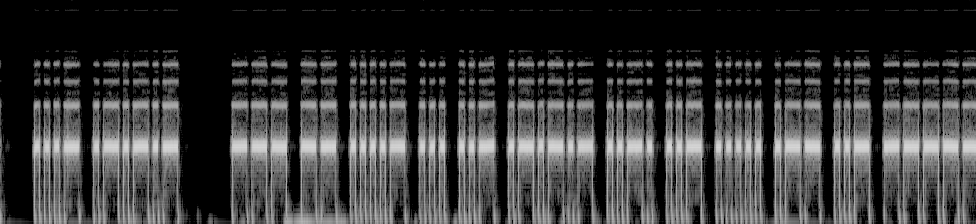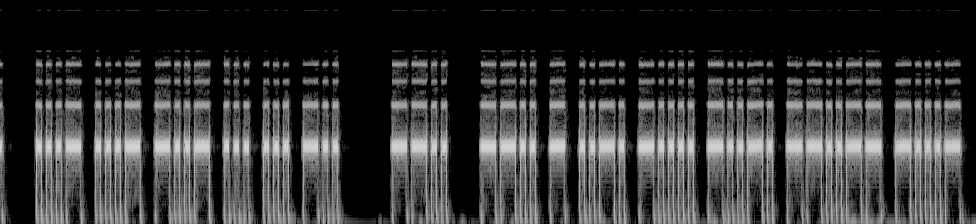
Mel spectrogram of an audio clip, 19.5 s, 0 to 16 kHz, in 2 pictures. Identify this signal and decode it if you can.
Morse code, heard as a keyed tone, about 25 wpm, 1340 Hz. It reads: V. OM4SU.FU5WU0 VVXSSD Z ZTF6/,<BT>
